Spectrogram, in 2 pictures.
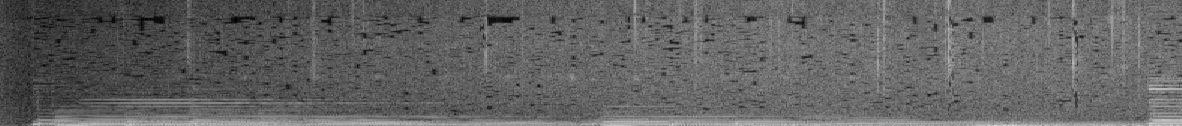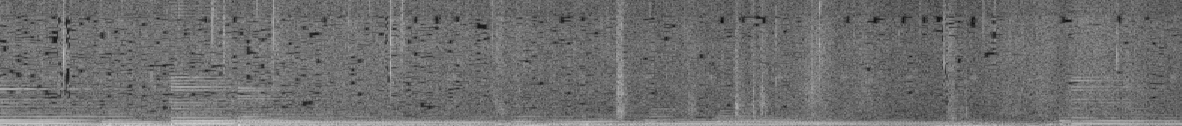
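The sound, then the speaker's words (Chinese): Light, cool drizzle falls steadily under a banyan tree, a soft continuous patter with scattered crisp droplet ticks, layered over sustained mellow tones that shift every few seconds. No one speaks. “细雨微凉，身影成双”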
